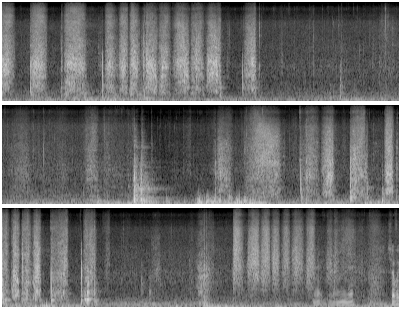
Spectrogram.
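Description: A sawmill cuts through a small birch log with rough, woody rasping in repeated bursts and short pauses, close and fairly loud throughout.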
